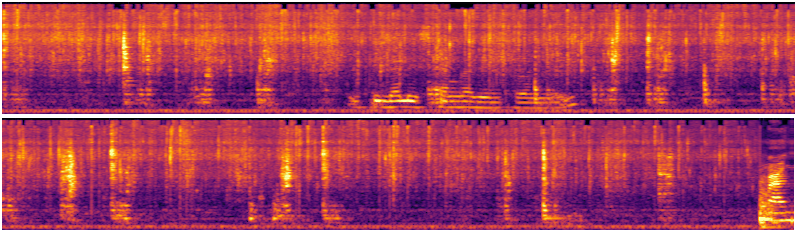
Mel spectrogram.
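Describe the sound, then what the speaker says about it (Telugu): Flattened rice (atukulu) mixture with onion fried in oil in a pan, sizzling steadily throughout with repeated stirring scrapes and clinks, close and fairly loud, with a short stretch of voice partway through. "మంచిగా గోలాలి నూనెలో"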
